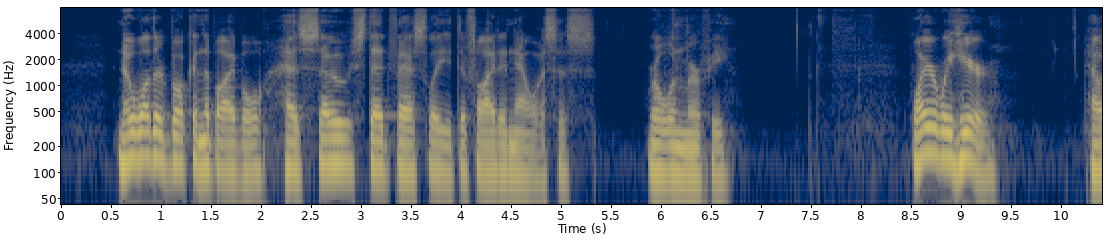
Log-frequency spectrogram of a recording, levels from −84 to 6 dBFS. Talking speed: 105 wpm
